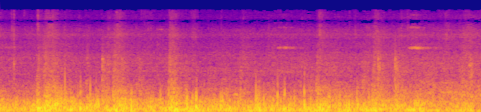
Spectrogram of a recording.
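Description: EMU local train running on the track: a steady low rumble with irregular clicks and knocks from the wheels passing over rail joints and crossings.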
